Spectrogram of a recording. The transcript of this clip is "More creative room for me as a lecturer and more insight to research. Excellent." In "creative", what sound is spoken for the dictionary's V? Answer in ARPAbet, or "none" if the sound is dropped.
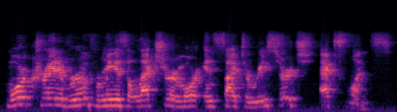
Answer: V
